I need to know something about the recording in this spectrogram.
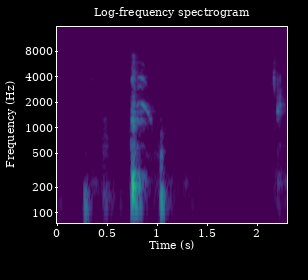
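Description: A man's short cough: one brief burst about three quarters of a second in, with fainter throat sounds just before and after.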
